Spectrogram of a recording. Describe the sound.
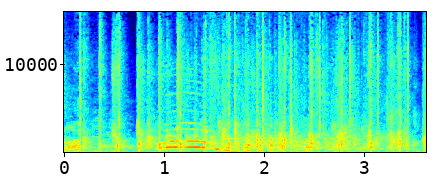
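A studio audience breaks into steady, dense applause lasting a few seconds, with a short rising whistle or whoop cutting through near the start and crowd voices mixed in.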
